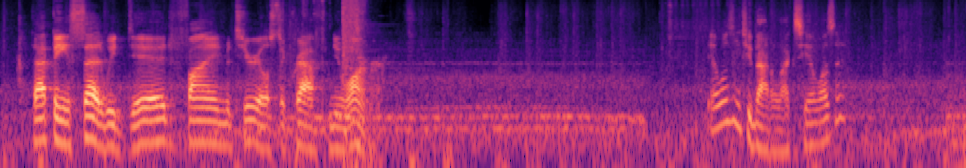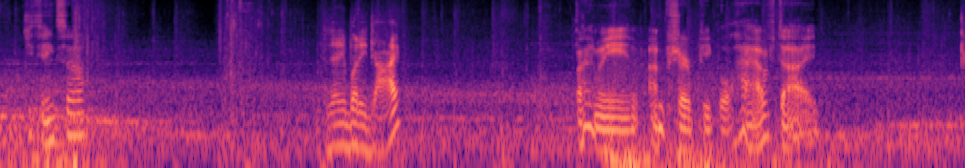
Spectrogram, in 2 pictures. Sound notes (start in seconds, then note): none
